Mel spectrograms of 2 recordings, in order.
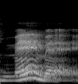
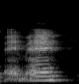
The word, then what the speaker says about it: meme: I think it's pronounced meme. – Oh, Lord. – Got into an argument with someone about that once. She was so convinced it was meme.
